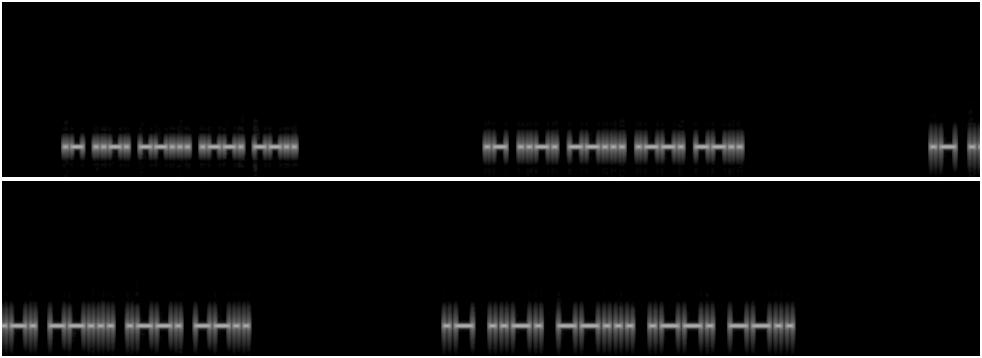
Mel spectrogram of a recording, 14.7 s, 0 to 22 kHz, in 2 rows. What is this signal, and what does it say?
Morse code, heard as a keyed tone, about 34 wpm, 700 Hz. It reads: AF7PZ AF7PZ AF7PZ AF7PZ
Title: Speed Racing - USA 2x2 Call Signs 28wpm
